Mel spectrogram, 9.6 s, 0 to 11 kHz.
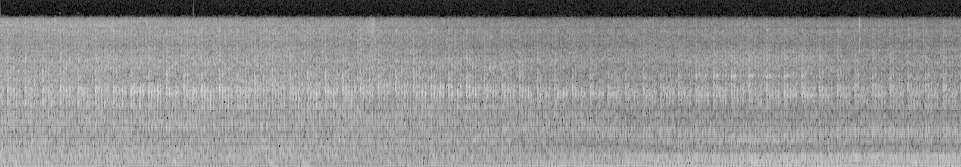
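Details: BMW E60 535d diesel at steady idle: regular light knock of roughly three per second over the clatter. Owner asks whether the engine is running normally; source unclear.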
